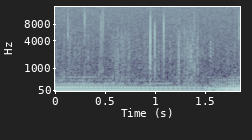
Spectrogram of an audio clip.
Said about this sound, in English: the EVP recorder was running. It generates a static sound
